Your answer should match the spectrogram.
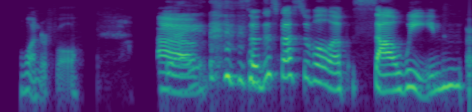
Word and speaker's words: Samhain: So it's called the festival, and it literally looks like it's pronounced Samhain, but it's actually pronounced Samhain.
